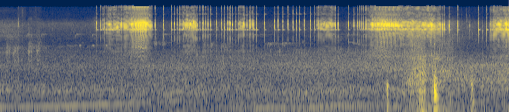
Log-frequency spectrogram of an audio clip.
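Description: Insects chirring: a high buzzing that starts about two seconds in and comes and goes in bursts, over a faint low hum. A couple of soft knocks near the end.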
